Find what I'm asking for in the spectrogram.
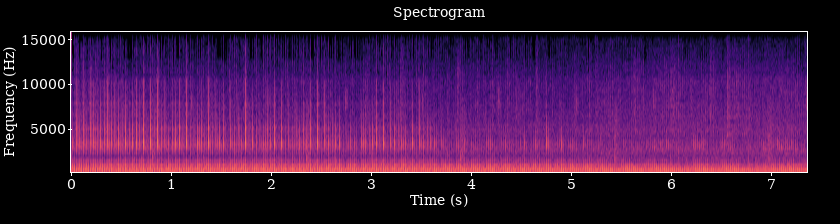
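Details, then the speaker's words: Subaru STI, first running after rebuild with fuel, coolant and oil leaks, exhaust not yet connected: sharp, regular knock over a loud idle that fades out; origin unknown, loudest via stethoscope at the clutch fork. "all right so while the knock did finally go away couldn't figure out what it was"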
